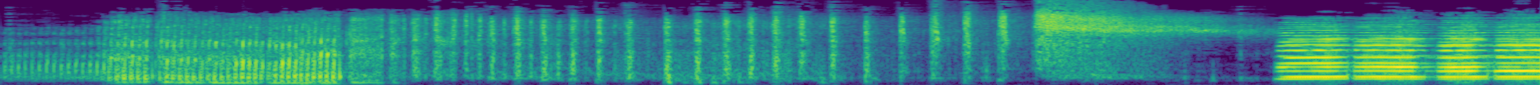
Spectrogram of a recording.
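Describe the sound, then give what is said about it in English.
In a sung verse about a little car, a voice imitates the car: a rough rumbling start, then a quickening string of sputtering putts, a breathy hiss, and three loud, buzzy horn-like honks. “My little car goes...”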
